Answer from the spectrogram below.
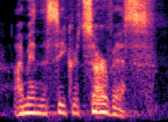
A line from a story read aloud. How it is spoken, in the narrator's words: the man whispered back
